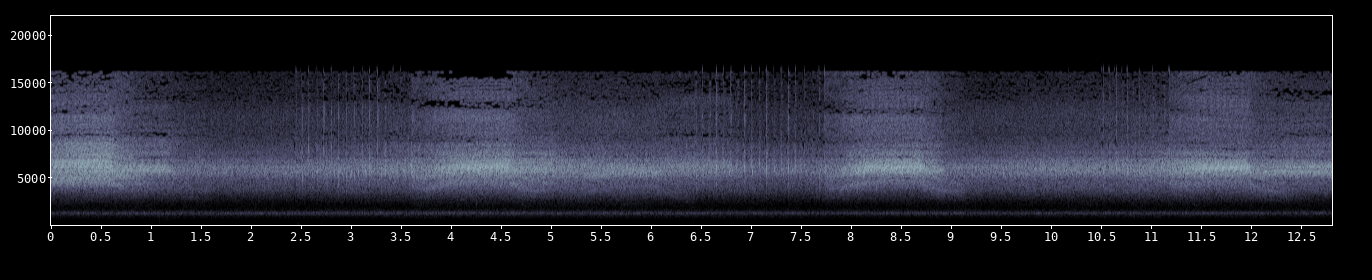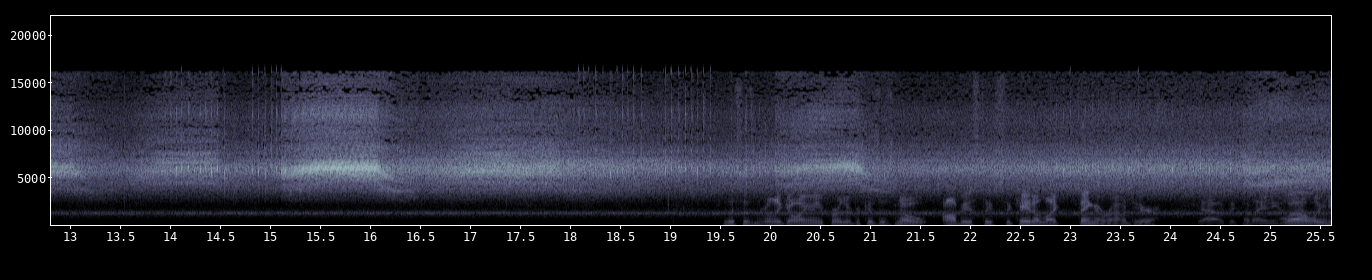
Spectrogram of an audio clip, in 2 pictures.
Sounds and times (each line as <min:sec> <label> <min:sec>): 0:00.0 Male Cicada Close Up Mating Calls 0:09.2
0:10.5 Male Cicada Close Up Mating Calls 0:25.6
0:19.6 Chorus in Background 0:25.6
